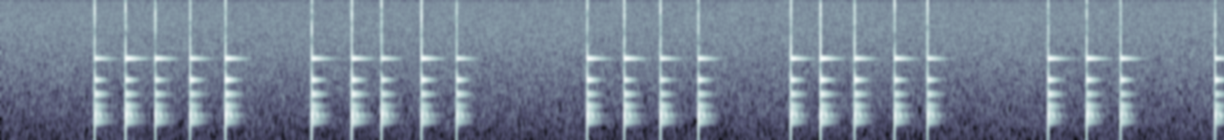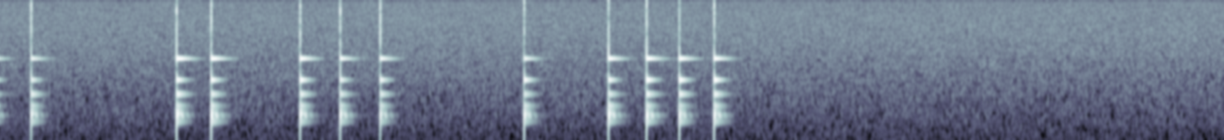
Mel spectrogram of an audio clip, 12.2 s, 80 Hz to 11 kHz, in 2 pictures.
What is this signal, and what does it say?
Tap code, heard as taps on a metal pipe, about 6 knocks a second. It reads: ZUMHD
